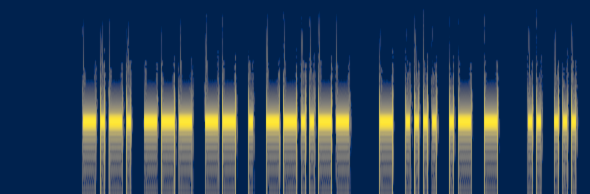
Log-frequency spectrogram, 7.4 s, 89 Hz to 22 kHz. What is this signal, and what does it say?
Morse code, heard as a keyed tone, about 22 wpm, 700 Hz. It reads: COME, THAT IS
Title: Sentences from Top 700 Words 22wpm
